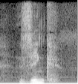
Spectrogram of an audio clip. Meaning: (noun) zinc; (verb) inflection of zinken: 1. first-person singular present indicative 2. second-person singular present indicative 3. imperative
- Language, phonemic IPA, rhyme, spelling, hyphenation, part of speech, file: Dutch, /zɪŋk/, -ɪŋk, zink, zink, noun / verb, Nl-zink.ogg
